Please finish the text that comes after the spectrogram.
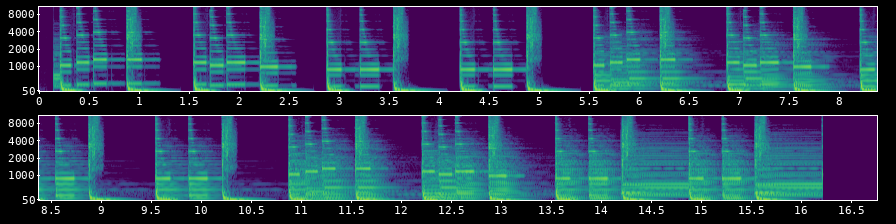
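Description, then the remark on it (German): An instrumental intro jingle of bright, bell-like chords struck in a steady rhythm, each ringing briefly before the next, growing fuller and busier toward the end, with no voices. “Und ja, das alles hören Sie wie immer nach dem Intro.”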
